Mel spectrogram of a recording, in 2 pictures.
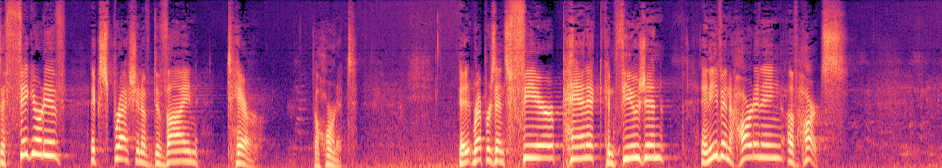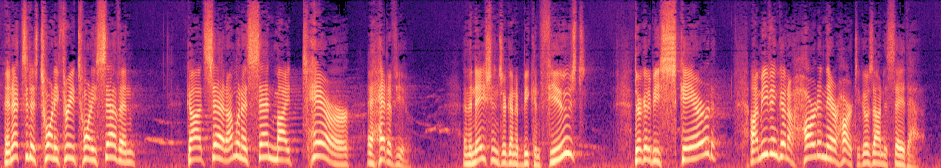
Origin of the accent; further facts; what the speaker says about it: New York, United States; I come from New York, so it snows a lot.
